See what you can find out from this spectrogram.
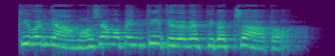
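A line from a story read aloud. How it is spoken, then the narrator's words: Group shouting. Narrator (Italian): urlano quelli di Jabes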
